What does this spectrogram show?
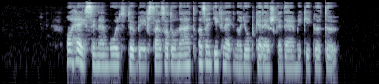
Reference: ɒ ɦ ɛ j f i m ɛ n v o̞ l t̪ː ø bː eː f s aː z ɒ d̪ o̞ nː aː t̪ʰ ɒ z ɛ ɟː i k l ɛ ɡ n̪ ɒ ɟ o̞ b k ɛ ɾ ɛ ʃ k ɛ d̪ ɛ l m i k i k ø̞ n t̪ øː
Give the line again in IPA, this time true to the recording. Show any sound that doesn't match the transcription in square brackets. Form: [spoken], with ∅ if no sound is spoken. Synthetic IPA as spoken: ɒ ɦ ɛ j [s] i [n] ɛ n v o̞ l t̪ː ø bː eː f s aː z ɒ d̪ o̞ [n] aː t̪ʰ ɒ z ɛ ɟː i k l ɛ ɡ n̪ ɒ ɟ o̞ b k ɛ ɾ ɛ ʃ k ɛ d̪ ɛ l m i k i k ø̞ [∅] t̪ øː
